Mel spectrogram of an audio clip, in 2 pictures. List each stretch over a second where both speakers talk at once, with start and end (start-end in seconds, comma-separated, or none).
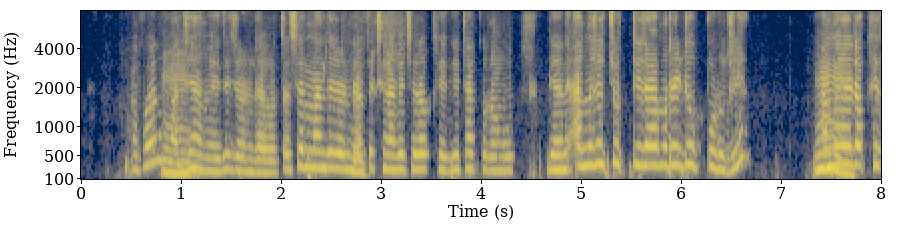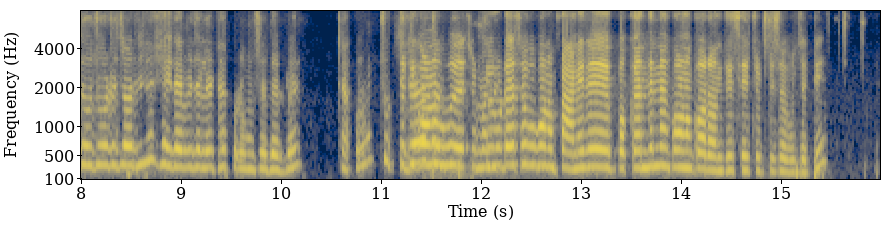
none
